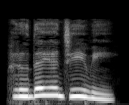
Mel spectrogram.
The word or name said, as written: ಹೃದಯಜೀವಿ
